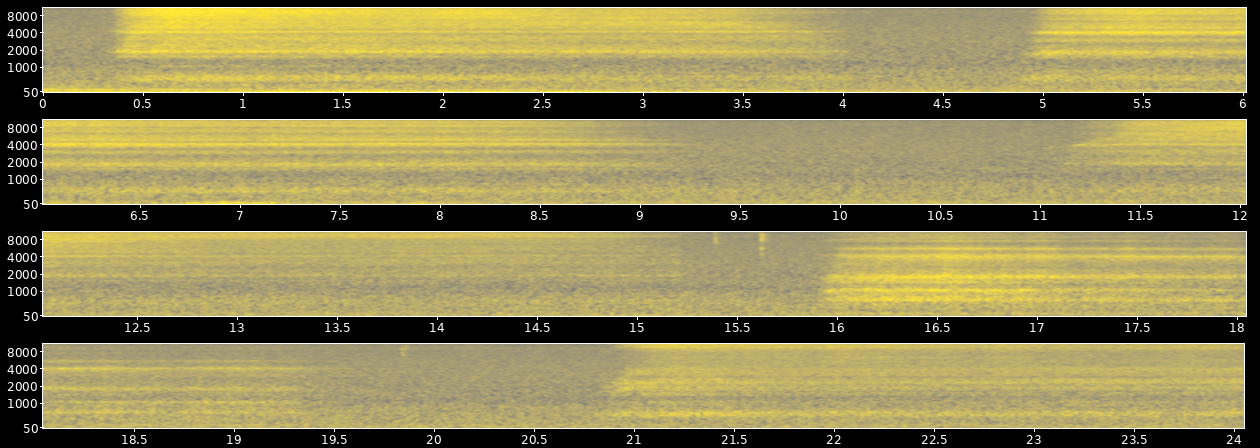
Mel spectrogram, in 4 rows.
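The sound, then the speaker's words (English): Slow, deep breathing during a relaxation exercise, each exhale drawn out over several seconds; five long, soft, airy whooshes separated by brief pauses, with no voices. “take a long 5 seconds to breathe out. So it'll sound something like this internally, listening to your breath.”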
